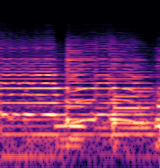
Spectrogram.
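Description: Violin playing an instrumental melody with long held notes and slides between them, over guitar accompaniment.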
